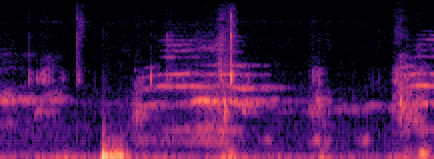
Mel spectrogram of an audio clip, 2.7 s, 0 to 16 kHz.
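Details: An Indian peafowl in the grounds of an abandoned 260-acre sanitorium gives a drawn-out, nasal, cat-like wail lasting about a second, over low thumps and handling noise.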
